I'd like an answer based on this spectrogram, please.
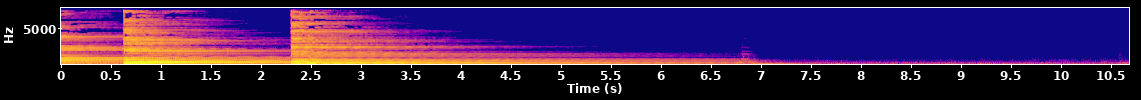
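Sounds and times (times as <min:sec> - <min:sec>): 
classical piece for two-manual harpsichord: 0:00.0 - 0:06.1.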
